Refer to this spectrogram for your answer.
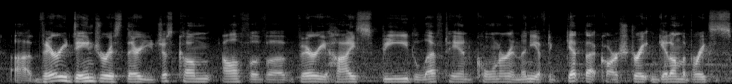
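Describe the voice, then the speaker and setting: With an American accent, a man speaks at a fairly quick pace with hardly any pauses, a medium pitch and fairly even intonation, over noticeable background noise. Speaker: sim racing commentator. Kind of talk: live commentary.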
